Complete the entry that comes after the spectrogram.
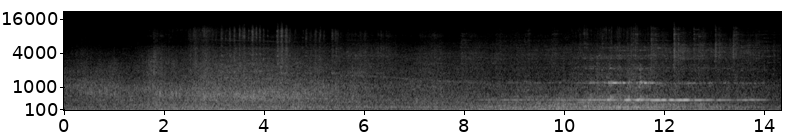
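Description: A tram rumbles steadily past through a city square, a broad mechanical roar that swells slightly before a thin metallic squeal rings out near the end. No voices.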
